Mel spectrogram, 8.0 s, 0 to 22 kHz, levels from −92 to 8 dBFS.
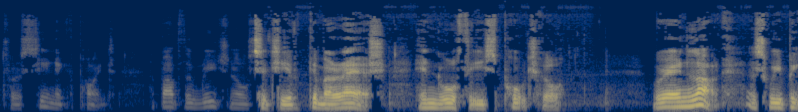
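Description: The clip opens mid-dropout to a faint residue. Until 2.54 s only a faint leak remains, roughly 30 dB down. Then sound returns abruptly, likely from a lost signal feed.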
